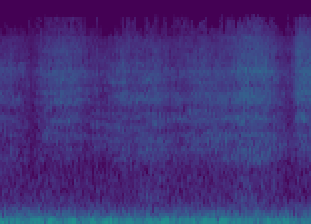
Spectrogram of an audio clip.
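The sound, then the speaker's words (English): A steady engine rumble from a moving BMW car, a continuous low drone with a faint hiss of road noise over it and no one speaking. “Now, don't get any heroic ideas about throwing the car around.”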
